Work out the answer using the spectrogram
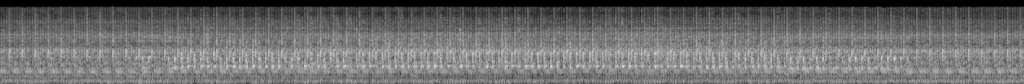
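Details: VW T5 with AXD diesel engine at idle: a sharp, regular ticking knock, nearly four per second, rides clearly on the idle. A mysterious engine knock whose source is still unknown.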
